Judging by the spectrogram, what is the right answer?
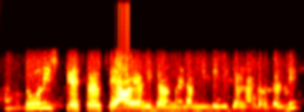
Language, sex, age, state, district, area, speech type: Kannada, female, 18-30, Karnataka, Vijayanagara, rural, conversation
